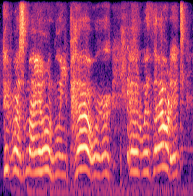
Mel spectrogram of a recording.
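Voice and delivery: high, hammy Magneto impression. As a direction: quote him high and dramatic. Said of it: "one of my favorite lines is just like".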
